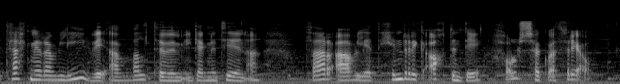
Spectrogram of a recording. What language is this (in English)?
Icelandic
